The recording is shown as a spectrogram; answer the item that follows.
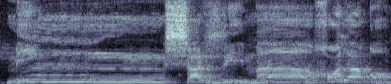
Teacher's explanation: কফ এখানে যেহেতু আমরা ওয়াকফ করছি তাই কফের উপরে জজম হবে, আমরা এখানে কলকলা পড়ব, ধাক্কা দিয়ে পড়ব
